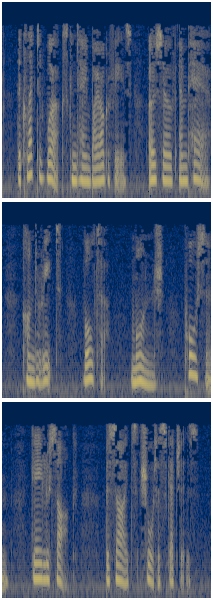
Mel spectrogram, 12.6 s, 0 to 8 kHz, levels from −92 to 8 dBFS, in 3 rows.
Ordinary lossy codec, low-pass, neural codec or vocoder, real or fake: MP3, 24 kbps; 7.2 kHz; none; real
